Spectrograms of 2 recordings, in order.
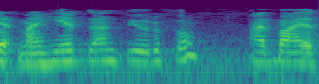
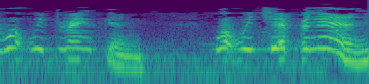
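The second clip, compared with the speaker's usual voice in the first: friends' line squeaked much higher; high mock friend; 12 semitones higher than usual. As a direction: pitch the drinking buddies' question way up. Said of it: "You said".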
